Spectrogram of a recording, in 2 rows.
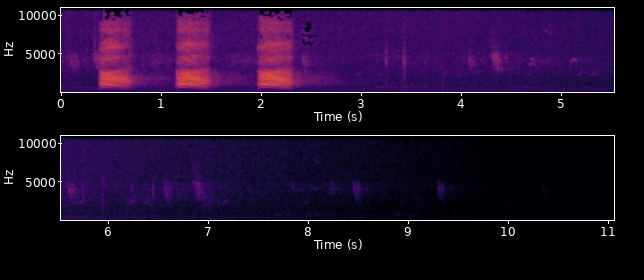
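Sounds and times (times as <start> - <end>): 
rook cawing: 0.4 - 3.0.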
